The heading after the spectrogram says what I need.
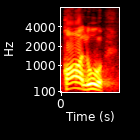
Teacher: قاف کا مخرج زبان کی جڑ اور تالو کا نرم حصہ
